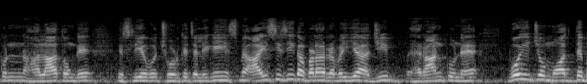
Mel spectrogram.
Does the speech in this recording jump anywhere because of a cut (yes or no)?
no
